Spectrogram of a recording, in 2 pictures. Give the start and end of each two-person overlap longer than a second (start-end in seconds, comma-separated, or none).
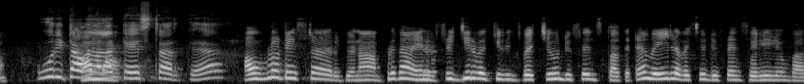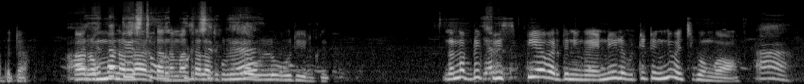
8.8-10.5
